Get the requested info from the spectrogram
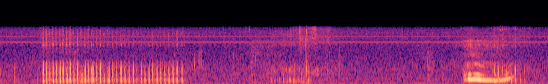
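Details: A pet dog indoors, awake and growling before falling asleep: a low, rough, pulsed growl runs for about two seconds, then quiet, then a short whining tone that bends down in pitch near the end.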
